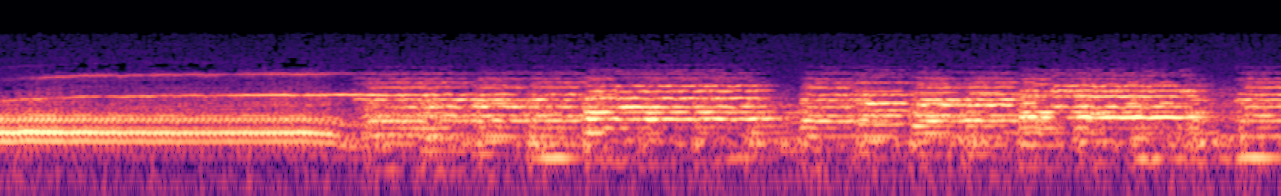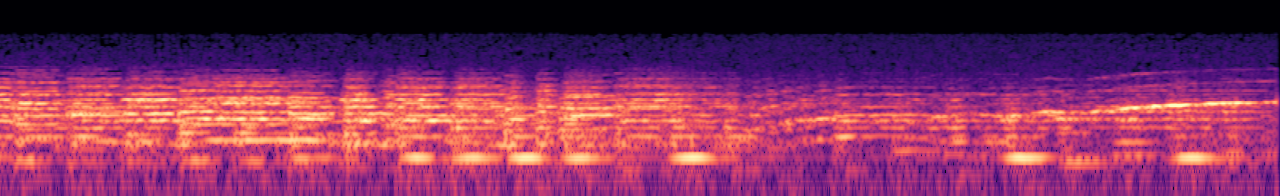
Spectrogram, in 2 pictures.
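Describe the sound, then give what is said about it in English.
A loud, shrill emergency siren of a police car, ambulance, or fire engine wails with sliding tones, mixed with a revving vehicle engine, continuous for about twenty seconds with no talking. “I hear that shrill siren of a police car, ambulance, or fire engine”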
